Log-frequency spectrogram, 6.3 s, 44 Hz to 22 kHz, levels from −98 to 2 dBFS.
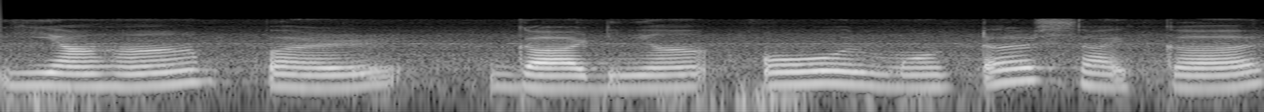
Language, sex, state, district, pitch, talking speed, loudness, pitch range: Hindi, female, Punjab, Fazilka, 185 Hz, 55 wpm, -18 LUFS, 175-205 Hz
